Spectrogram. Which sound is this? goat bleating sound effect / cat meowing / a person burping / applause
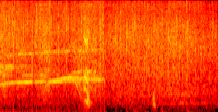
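applause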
